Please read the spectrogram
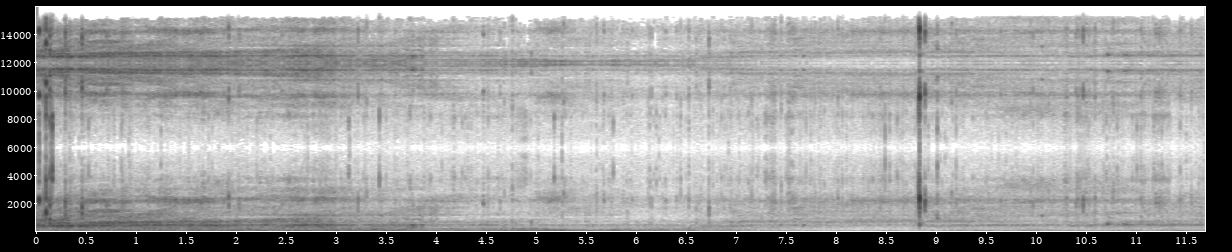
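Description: Hot tub jets churning the water, heard underwater: a muffled low rumble of bubbling, loudest for the first few seconds and then steadier and quieter. A single sharp click comes late on.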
